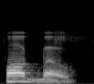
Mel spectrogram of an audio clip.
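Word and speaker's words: Fogbow: It's Fogbo. That site you're looking for is Fogbo. – That's right, the Fogbo.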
